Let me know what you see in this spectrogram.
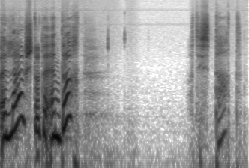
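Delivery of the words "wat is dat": whisper. Acted. Traveller wondering.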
